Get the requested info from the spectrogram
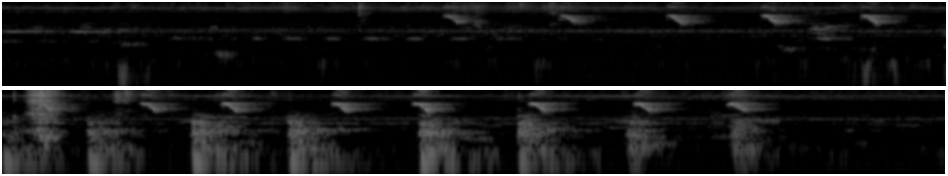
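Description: A bird calling over and over with short, high, downward-sliding whistled notes, about two a second, starting a couple of seconds in. From about halfway, a run of louder soft thumps at much the same pace joins it.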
